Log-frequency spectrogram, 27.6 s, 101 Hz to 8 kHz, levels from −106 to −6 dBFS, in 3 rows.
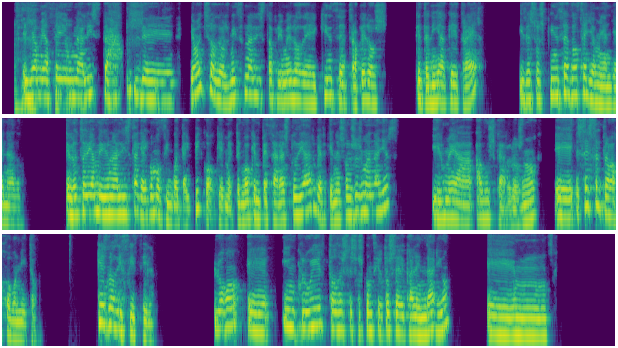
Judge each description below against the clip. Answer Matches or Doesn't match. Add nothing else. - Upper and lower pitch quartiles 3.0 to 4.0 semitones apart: Doesn't match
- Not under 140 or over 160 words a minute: Doesn't match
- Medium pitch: Matches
